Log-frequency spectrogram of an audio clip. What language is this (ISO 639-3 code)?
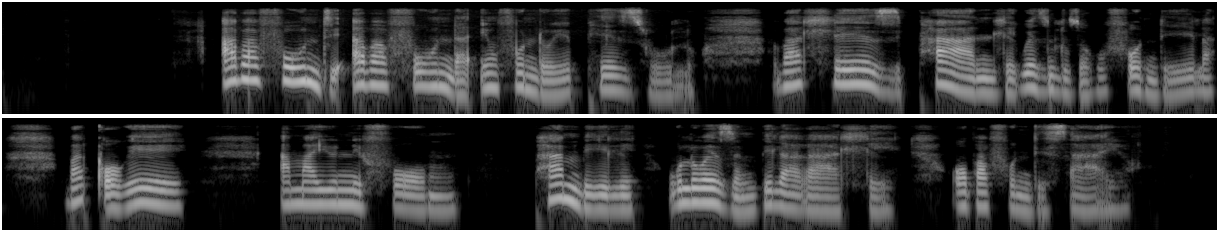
nde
